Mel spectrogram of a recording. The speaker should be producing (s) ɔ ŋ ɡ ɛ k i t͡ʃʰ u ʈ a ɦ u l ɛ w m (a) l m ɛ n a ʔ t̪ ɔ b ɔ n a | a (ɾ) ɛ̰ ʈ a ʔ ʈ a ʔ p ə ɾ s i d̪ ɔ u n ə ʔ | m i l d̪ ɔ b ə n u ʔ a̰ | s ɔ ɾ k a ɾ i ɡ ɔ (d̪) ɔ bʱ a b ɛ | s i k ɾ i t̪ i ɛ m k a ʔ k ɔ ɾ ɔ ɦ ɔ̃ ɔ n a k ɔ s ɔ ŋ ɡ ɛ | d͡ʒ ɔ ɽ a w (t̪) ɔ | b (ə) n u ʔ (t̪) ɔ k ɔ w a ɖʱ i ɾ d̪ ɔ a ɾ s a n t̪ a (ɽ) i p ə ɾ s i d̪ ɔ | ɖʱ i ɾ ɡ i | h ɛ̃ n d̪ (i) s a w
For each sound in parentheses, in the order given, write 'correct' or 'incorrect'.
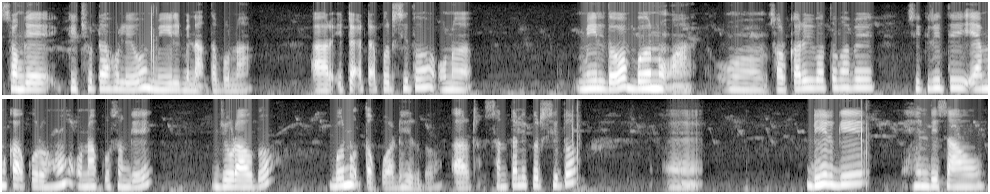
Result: correct, incorrect: i, correct, incorrect: t̪, incorrect: d̪, correct, correct, incorrect: l, correct

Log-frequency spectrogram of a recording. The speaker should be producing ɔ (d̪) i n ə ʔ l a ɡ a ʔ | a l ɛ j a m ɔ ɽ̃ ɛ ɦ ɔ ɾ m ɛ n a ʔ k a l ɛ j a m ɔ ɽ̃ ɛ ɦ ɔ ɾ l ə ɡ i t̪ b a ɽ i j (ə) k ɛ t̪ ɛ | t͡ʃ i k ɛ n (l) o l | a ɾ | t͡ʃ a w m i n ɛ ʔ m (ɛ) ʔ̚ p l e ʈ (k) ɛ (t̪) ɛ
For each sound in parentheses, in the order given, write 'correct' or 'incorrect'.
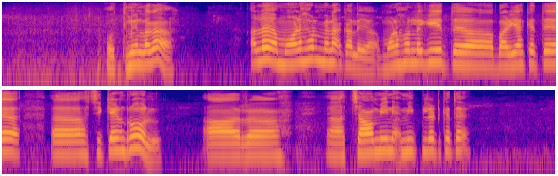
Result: incorrect: t̪, incorrect: a, incorrect: ɾ, incorrect: i, correct, correct

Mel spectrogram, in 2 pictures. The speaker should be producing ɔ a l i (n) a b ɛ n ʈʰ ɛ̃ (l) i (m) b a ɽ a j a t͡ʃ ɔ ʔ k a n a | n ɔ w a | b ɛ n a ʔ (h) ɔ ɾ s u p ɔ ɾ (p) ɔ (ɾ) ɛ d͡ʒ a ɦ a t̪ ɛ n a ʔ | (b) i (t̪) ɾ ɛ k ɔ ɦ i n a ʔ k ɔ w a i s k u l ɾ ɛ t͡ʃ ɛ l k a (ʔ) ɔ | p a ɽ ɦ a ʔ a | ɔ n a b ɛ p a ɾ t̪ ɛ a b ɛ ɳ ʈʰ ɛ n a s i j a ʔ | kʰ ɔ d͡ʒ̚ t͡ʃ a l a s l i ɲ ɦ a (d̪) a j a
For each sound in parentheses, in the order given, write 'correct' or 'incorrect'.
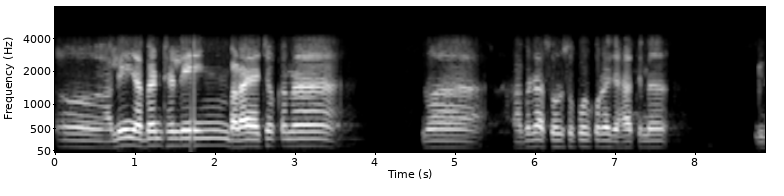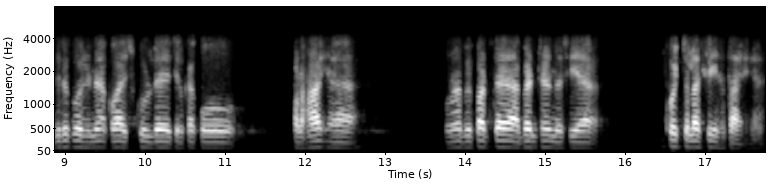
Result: incorrect: ɲ, correct, incorrect: ɲ, incorrect: s, incorrect: k, correct, incorrect: ɡ, incorrect: d̪, incorrect: k, incorrect: t̪

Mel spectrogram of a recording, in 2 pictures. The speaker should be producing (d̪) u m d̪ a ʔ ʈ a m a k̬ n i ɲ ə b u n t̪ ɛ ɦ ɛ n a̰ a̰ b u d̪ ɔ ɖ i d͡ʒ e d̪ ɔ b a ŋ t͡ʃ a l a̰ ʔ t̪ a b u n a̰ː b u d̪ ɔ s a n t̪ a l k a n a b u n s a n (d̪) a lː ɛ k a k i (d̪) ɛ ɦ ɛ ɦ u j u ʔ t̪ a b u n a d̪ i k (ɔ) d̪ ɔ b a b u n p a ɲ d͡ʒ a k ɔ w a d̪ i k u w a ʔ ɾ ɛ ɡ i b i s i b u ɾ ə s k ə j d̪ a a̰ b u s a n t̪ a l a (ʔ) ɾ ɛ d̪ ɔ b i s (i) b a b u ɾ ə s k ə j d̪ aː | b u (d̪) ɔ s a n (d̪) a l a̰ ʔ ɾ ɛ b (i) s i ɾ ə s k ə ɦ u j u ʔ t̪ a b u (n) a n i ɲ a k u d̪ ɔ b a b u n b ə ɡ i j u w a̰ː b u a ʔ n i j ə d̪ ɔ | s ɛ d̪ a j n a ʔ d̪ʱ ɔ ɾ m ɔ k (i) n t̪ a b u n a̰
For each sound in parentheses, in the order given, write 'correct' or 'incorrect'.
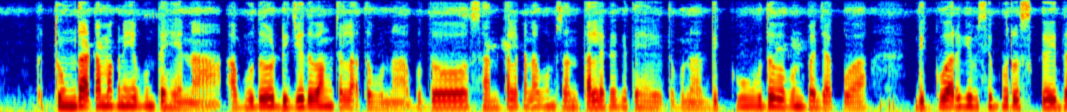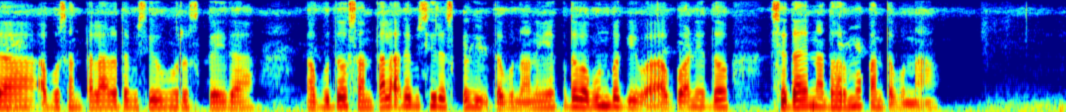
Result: incorrect: t̪, incorrect: t̪, incorrect: t̪, incorrect: u, correct, correct, correct, incorrect: t̪, correct, correct, incorrect: a

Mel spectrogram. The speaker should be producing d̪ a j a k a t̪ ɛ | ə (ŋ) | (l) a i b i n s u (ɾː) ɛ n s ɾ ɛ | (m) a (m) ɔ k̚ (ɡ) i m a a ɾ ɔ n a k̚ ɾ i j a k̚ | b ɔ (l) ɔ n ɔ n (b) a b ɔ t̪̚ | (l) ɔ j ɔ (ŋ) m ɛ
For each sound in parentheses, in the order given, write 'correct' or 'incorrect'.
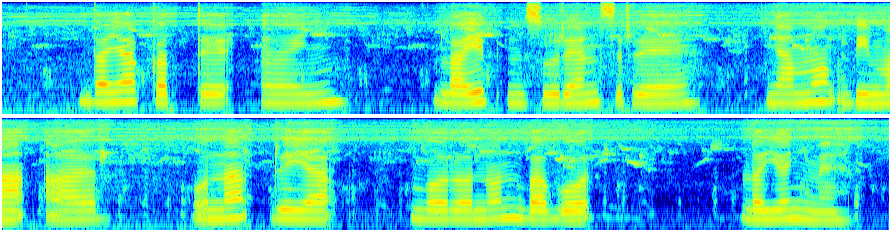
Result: incorrect: ɲ, correct, incorrect: ɾ, incorrect: ɲ, correct, incorrect: b, incorrect: ɾ, correct, correct, incorrect: ɲ

